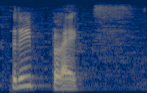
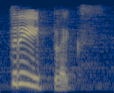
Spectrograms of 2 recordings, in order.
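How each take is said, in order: First: Triplex with the last syllable plex stressed, said softly. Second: Triplex with the first syllable tri hit hard; stress on TRI. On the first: Teacher shows the class the unaccented form, stressing PLEX. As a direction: lean on plex in triplex, quietly. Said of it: "sem acento vai ser plex". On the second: Teacher shows the class where the stress falls, TRI. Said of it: "a sílaba forte vai ser tri". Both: Shown as a demonstration.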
